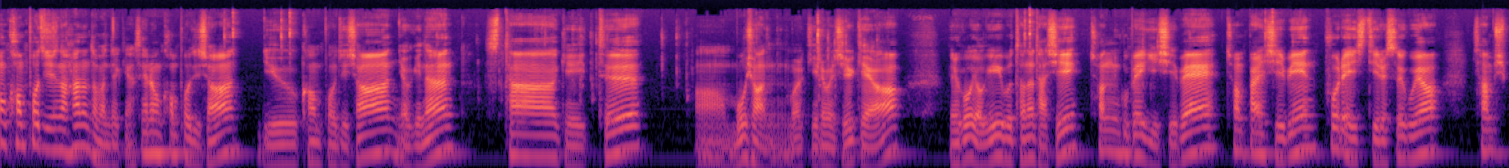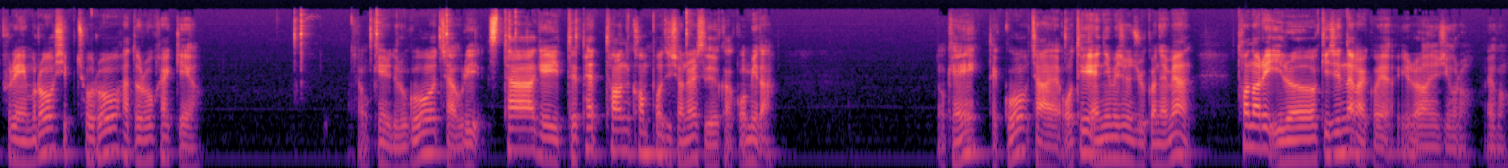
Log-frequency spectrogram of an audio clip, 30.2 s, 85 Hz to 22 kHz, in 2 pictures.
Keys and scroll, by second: 3.9-9.2 typing, 10.7-11.6 typing.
